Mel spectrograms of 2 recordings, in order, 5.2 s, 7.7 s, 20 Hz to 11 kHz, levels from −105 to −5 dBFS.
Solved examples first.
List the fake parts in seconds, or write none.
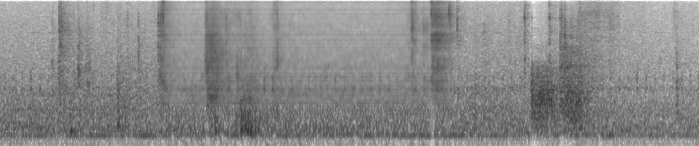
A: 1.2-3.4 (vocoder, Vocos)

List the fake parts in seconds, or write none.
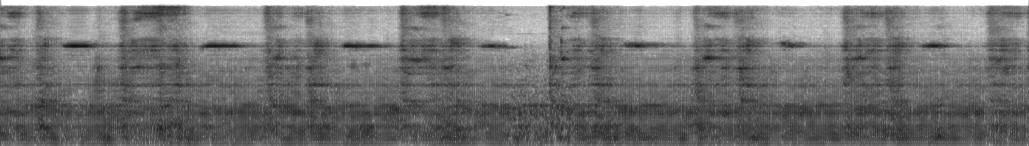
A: 0.0-3.8 (vocoder, WaveNeXt); 4.3-7.7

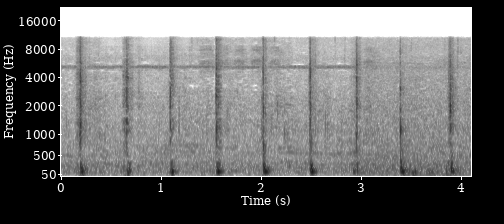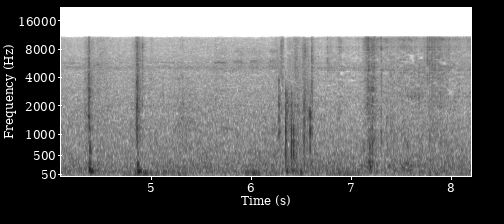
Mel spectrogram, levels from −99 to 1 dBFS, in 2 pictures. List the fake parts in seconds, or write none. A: 0.4-1.3 (vocoder, Vocos); 6.7-8.2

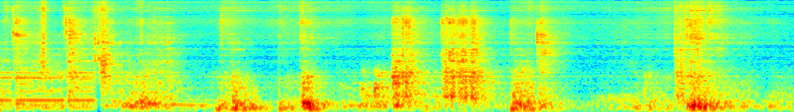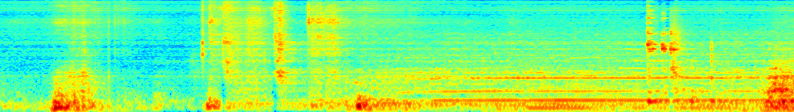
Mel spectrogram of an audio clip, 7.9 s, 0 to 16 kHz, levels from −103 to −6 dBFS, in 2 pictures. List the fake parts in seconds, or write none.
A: 0.0-7.9 (codec, SNAC)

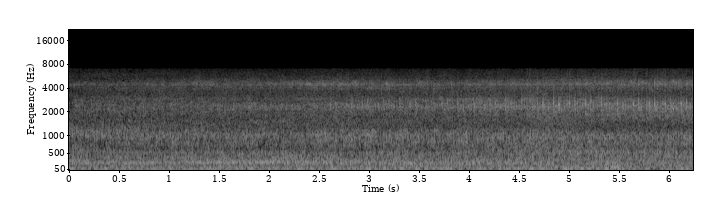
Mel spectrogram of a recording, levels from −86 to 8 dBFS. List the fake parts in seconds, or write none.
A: 0.7-6.2 (autoencoder, DAC-VAE)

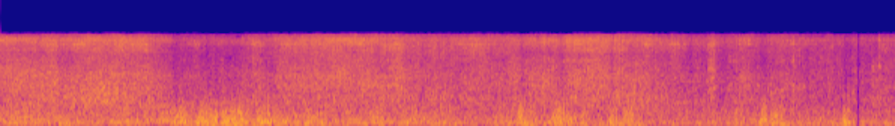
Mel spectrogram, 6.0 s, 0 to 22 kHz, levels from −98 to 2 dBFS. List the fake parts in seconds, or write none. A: none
